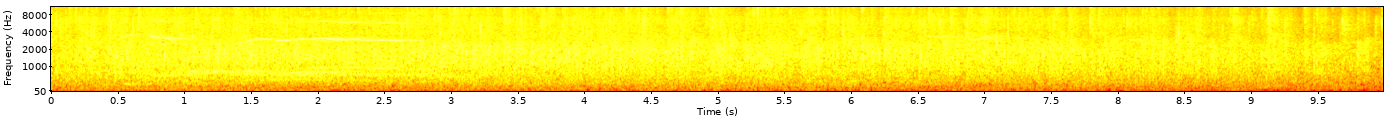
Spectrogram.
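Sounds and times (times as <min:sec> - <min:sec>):
audience applauding in a university hall: 0:00.0 - 0:09.9.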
